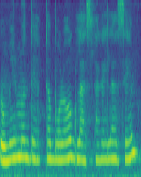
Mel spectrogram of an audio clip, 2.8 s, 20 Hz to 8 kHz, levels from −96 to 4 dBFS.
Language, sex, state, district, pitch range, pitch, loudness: Bengali, female, Assam, Hailakandi, 230-250 Hz, 240 Hz, -15 LUFS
